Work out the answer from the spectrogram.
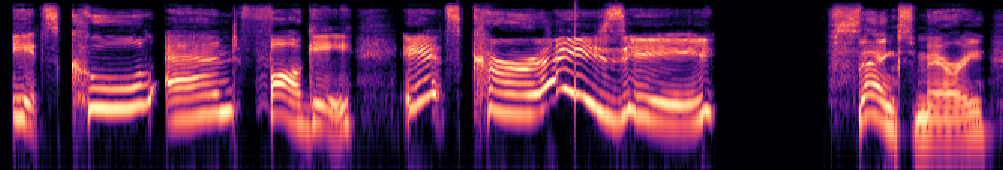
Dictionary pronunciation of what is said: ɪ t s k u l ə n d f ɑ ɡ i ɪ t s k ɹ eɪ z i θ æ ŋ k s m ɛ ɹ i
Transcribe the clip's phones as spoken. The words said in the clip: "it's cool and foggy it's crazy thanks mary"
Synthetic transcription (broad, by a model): ɪ t s k u l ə n f ɑ ɡ i ɪ t s k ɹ eɪ z i θ æ ŋ k s m ɛ ɹ i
